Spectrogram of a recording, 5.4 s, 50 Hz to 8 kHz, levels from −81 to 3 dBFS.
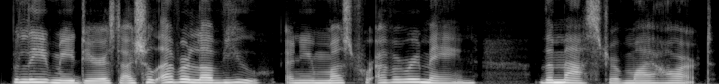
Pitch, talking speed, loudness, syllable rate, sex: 220 Hz, 210 wpm, -16 LUFS, 5.7 syllables/s, female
